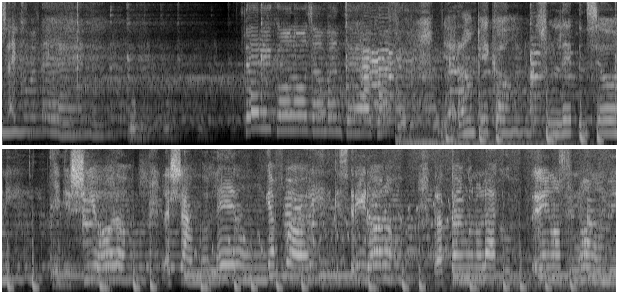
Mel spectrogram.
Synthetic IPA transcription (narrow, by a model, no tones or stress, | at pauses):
sɛjkomeme | peɾikolozamɛnt̪eakɔ | mjarːompikosulːep̪ensjoːni | eʃːioɾolaʃːand̪oleuŋɡafwɔːɾikest̪ɾid̪onot̪ɾat̪ːɛŋɡonolakod̪ejnɔst̪ɾinwɔmomi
